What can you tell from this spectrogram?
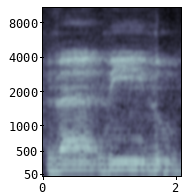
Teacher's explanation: huruf dzal maka cara mengucapkan lidah keluarkan sedikit dari ujung gigi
